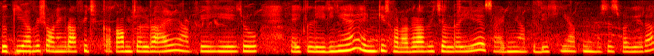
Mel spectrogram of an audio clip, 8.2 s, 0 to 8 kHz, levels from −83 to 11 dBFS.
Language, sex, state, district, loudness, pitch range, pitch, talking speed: Hindi, female, Chhattisgarh, Bilaspur, -17 LUFS, 250-270 Hz, 260 Hz, 215 wpm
